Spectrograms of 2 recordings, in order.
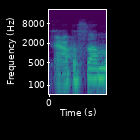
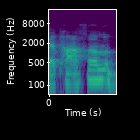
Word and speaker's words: apothem: we say radius right the apothem which you might also hear referred to as an app of thumb I'm gonna say apothem but both pronunciations are you know generally accepted but the apothem is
